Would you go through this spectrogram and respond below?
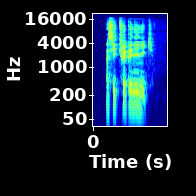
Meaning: crepenynic acid
- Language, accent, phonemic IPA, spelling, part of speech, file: French, France, /a.sid kʁe.pe.ni.nik/, acide crépénynique, noun, LL-Q150 (fra)-acide crépénynique.wav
